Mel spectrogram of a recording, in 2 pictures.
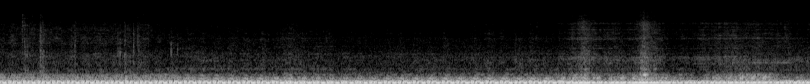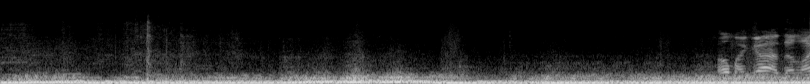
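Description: A Coyote V8-swapped SN95 Mustang drives along with a deep, steady engine rumble, heard close from inside the car. Its pitch swells and dips with the throttle under a voice talking.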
